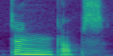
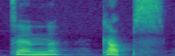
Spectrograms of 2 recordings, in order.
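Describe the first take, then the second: First: The word ten ends with an ng sound. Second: The word ten ends with an n sound.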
